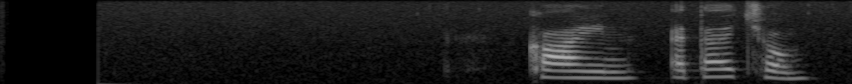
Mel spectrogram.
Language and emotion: Russian, neutral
